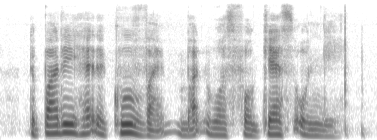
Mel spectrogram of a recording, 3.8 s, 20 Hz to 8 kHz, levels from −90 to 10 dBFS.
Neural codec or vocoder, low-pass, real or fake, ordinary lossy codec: none; 7.2 kHz; real; none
